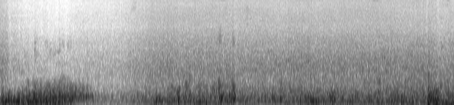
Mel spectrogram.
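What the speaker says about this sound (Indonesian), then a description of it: "Jadi untuk kipas angin ini sudah bisa untuk tengok kiri, tengok kanan ya" A remote-controlled electric fan, repaired so it swings left and right again, runs with a steady broad whoosh of moving air close to the microphone, swelling and easing gently as the head turns.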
